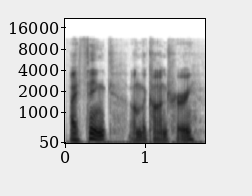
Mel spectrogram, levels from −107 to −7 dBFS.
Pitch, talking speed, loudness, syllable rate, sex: 110 Hz, 170 wpm, -19 LUFS, 5.0 syllables/s, male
